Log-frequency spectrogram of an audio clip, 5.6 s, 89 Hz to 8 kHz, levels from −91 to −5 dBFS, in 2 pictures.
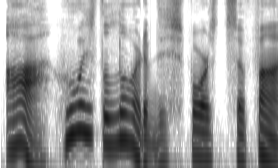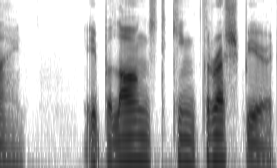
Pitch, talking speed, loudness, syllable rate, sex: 115 Hz, 160 wpm, -22 LUFS, 3.8 syllables/s, male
